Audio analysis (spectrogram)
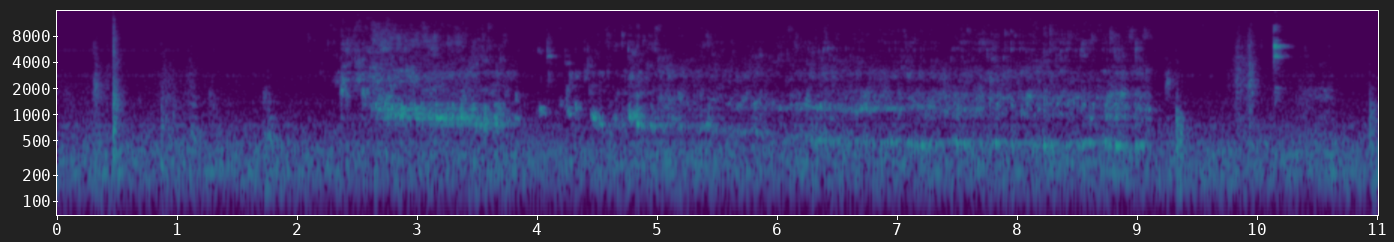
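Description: Spring water pours into a measuring cup in a home kitchen, a steady, splashy stream lasting several seconds with a few drips before and after.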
